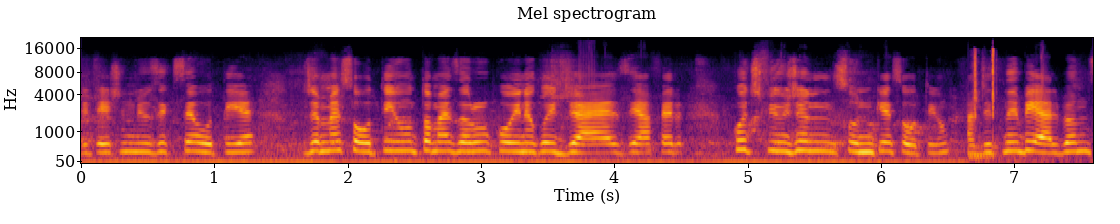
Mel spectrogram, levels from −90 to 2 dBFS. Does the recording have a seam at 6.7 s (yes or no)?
yes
